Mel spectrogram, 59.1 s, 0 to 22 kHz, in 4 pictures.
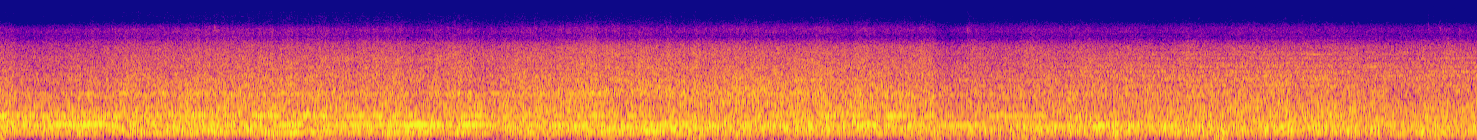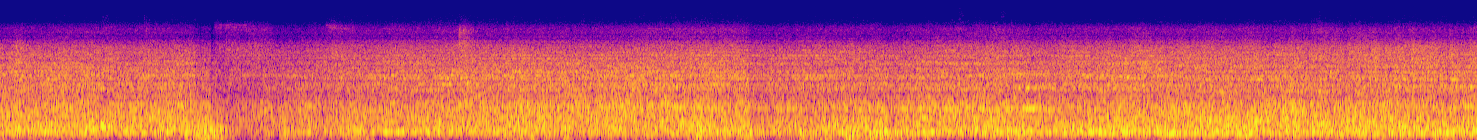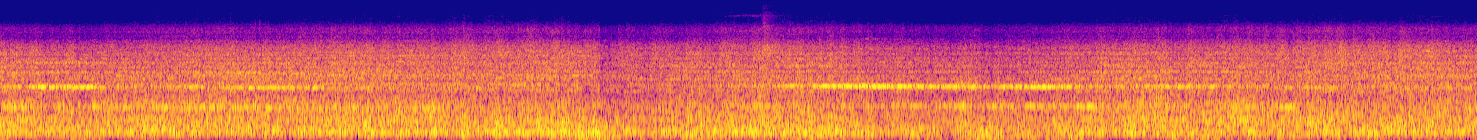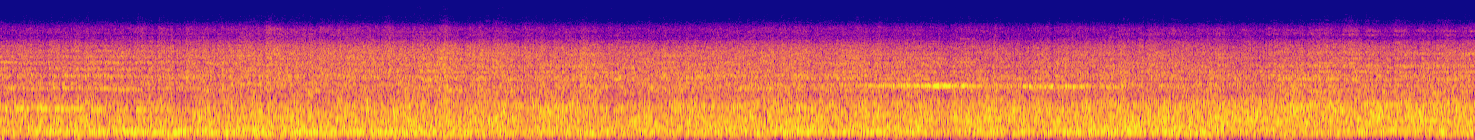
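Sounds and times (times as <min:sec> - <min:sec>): train passing on rails: 0:00.0 - 0:59.0
high-pitched wheel squeals: 0:29.2 - 0:33.4, 0:36.8 - 0:45.9, 0:52.7 - 0:56.3.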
